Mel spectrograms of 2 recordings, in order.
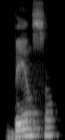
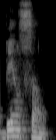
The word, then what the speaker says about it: benção: Donc l'accentuation est faite sur la première syllabe, benção, et on ne dit pas benção.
